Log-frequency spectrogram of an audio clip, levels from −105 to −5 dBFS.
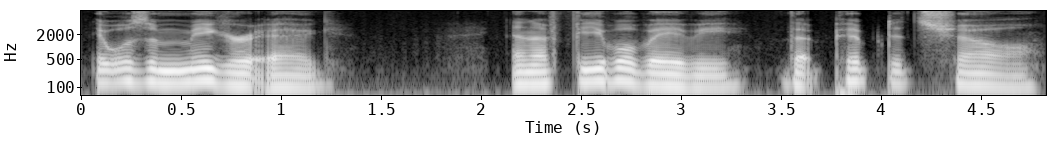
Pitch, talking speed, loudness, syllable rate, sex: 115 Hz, 160 wpm, -17 LUFS, 4.4 syllables/s, male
